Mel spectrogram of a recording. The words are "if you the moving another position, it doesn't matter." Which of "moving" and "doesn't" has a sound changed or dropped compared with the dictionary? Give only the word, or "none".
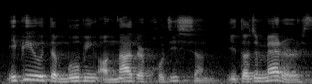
moving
